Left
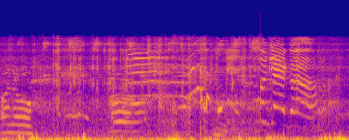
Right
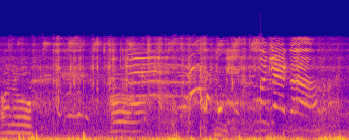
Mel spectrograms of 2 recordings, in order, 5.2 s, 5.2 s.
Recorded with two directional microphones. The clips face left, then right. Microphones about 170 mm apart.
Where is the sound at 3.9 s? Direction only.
65° left (ahead or behind).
